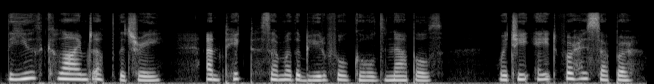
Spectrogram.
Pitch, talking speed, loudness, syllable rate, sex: 220 Hz, 185 wpm, -19 LUFS, 5.2 syllables/s, female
